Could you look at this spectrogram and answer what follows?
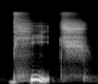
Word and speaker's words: peach: Now, let's try beach and peach. Beach with a B sound. Beach. Peach with a P sound. Peach. I love walking on the beach.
